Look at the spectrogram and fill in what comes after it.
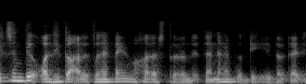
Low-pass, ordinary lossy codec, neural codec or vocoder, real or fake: none; none; codec, 16 kHz, 0.5 kbps, FreqCodec, larger model; fake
